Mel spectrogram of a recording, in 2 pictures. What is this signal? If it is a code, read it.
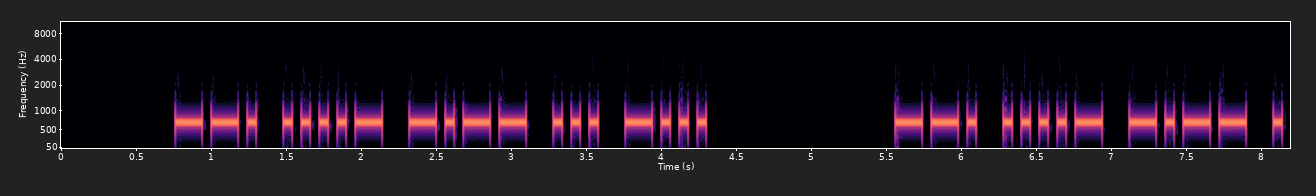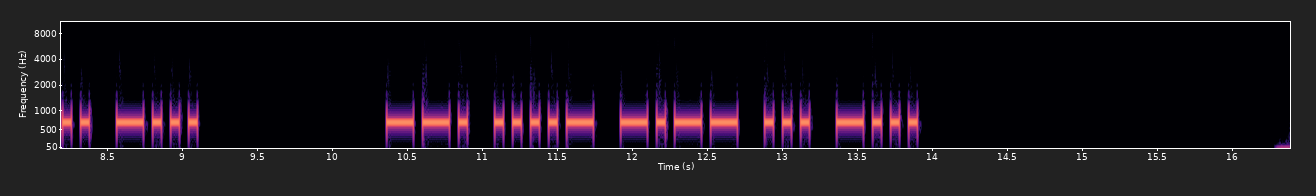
Morse code, heard as a keyed tone, about 20 wpm, 700 Hz. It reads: G4YSB G4YSB G4YSB
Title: DXCC-100 Call Signs - 5 Characters - Repeated 3x - 20wpm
